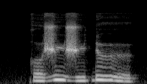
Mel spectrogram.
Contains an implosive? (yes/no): yes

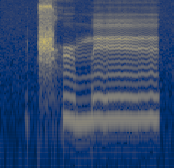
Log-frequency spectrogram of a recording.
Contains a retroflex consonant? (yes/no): yes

